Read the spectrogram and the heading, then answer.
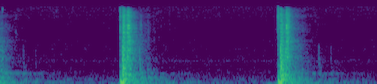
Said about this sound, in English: But Zadok, you know, he knocks. Nobody's answering for a little while.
